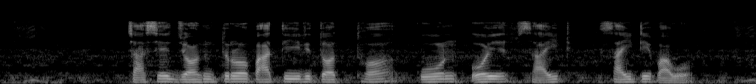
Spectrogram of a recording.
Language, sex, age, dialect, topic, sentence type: Bengali, male, 18-24, Rajbangshi, agriculture, question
